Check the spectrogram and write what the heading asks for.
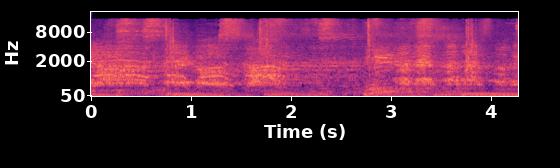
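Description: Live band music played loudly with a crowd singing along together, over steady bass notes that change about once a second and regular drum hits.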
